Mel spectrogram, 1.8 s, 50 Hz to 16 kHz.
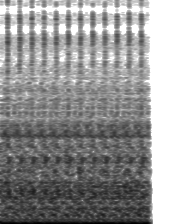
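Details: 1.6 HDi diesel at idle; steady, sharp metallic knock about eight times a second over the diesel idle. Connecting rod bearings worn out.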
